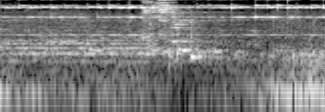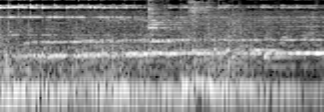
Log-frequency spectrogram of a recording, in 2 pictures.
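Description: Devotional aroti music: khol (mridanga) drums being played along with continuous ringing of bells and metal percussion. A long held note enters about halfway through and rises slightly.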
